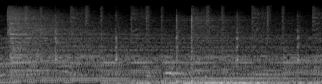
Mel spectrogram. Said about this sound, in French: Ils furent encore plus inquiets quand ils virent une voiture se garer devant la maison.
